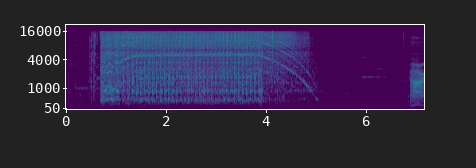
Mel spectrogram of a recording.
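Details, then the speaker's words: Starter test with a battery load tester (100 A at 12 V) and spark disabled so the engine cannot fire: strong, even cranking at about three beats per second for three seconds; healthy starter. "but in this case I can keep the spark plugs from sparking so let's crank it up and see where it's at"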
